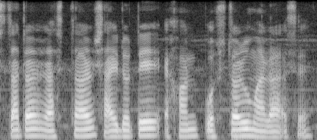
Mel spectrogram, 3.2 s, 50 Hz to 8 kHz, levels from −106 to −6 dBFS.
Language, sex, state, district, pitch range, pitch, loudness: Assamese, female, Assam, Kamrup Metropolitan, 130-140 Hz, 135 Hz, -17 LUFS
